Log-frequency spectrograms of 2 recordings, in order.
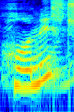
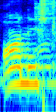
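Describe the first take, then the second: First: The word begins with an audible H sound. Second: The word begins directly with a vowel sound. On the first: The speaker calls it wrong. "तो हम इसे हॉनेस्ट नहीं बोलेंगे" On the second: The speaker calls it right. "ऑनेस्ट बोलेंगे"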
